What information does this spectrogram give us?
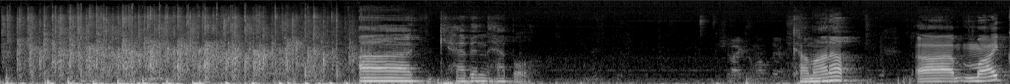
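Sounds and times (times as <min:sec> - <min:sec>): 
audience applause: 0:00.0 - 0:03.6
speech: 0:03.6 - 0:05.4, 0:07.8 - 0:08.6, 0:09.2 - 0:10.1.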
